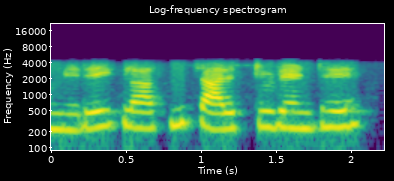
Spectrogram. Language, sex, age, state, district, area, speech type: Hindi, female, 30-45, Madhya Pradesh, Harda, urban, conversation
